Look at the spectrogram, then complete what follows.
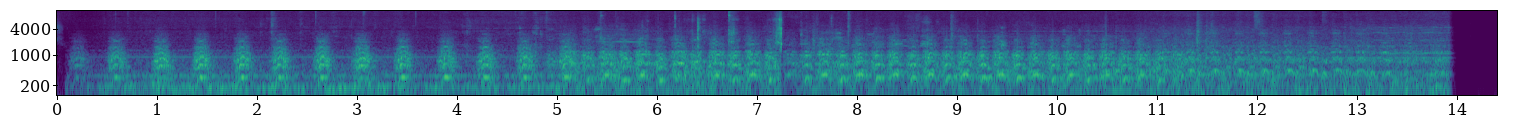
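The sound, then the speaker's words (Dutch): An Airbus A320 hydraulic power transfer unit, a hydraulic pump, barks loudly aboard the aircraft: a quick run of rapid, evenly spaced bursts that merges into a steady, grinding mechanical drone, then cuts off abruptly. “Het is de PTU, de eh, Power Transfer Unit. Dat is een hydraulische pomp.”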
